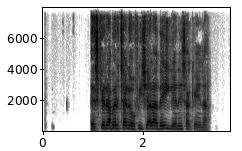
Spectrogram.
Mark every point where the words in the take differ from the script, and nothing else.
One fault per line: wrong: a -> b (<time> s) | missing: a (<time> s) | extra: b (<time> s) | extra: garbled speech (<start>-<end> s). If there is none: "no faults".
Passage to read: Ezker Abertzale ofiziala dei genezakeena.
no faults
